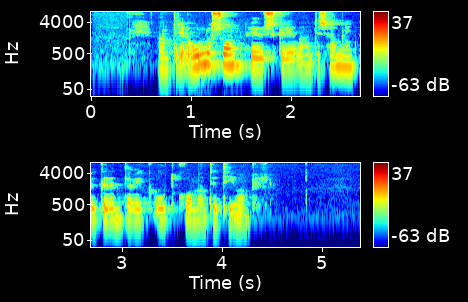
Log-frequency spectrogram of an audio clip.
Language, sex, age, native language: Icelandic, female, 30-39, Icelandic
